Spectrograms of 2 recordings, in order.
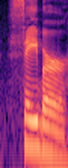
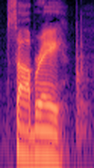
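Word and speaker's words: Sabre: Spears alright and the only problem it's pronounced saber not Sabri but party in the USA is still a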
